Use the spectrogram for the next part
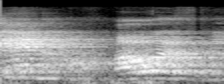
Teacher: we say an hour because the H is silent in the hours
